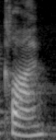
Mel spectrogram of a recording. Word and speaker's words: climb: B the bomb burst sometimes it's silent the X means within a sentence there may be a b but it makes no sound no sound if it's a green one so the bomb no sound burst the lamb no sound can climb no sound when I read a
